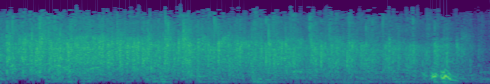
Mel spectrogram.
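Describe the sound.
An audience applauds to welcome a guest speaker to the stage with sustained, dense clapping from many hands. It thins and fades toward the end, where a voice briefly cuts in.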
